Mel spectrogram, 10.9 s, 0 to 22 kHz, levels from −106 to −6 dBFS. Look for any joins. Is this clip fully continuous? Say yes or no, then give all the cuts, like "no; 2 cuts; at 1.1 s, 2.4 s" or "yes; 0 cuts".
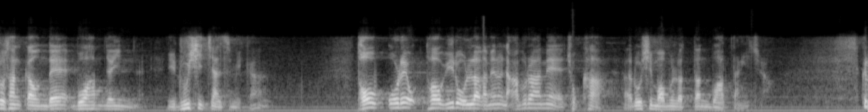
yes; 0 cuts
